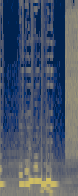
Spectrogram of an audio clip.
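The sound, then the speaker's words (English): A droid in a video game beeps in a quick burst of several electronic chirping tones that step between two or three pitches. The burst is clear and alone, then gives way to a faint hiss. “we got a beep boop droid coming at us. Hello, beep boop droid. What's your deal?”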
